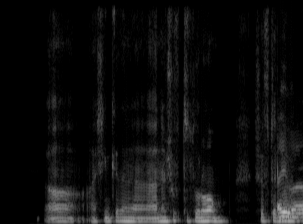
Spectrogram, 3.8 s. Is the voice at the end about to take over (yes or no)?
yes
